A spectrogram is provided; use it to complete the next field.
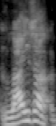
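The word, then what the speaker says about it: Lise: So coming up next is Liza. She say Lisa, but it's spelled L I S E Edwards from Norway.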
